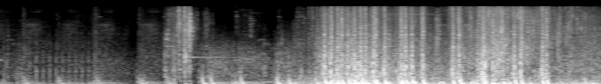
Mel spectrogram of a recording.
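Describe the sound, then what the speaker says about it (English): Rapid machine gun fire in a Quake match rattles loud and close, a dense continuous burst that swells and keeps going with other weapon fire and game effects piling in, no talking. "Galena shot machine gun"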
